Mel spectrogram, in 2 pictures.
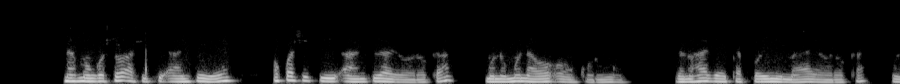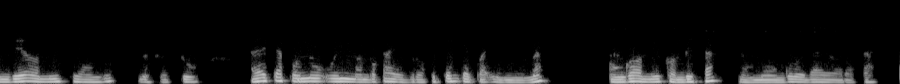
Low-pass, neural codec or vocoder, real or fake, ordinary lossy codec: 7.2 kHz; none; real; Opus, 16 kbps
